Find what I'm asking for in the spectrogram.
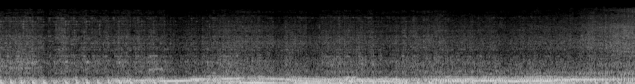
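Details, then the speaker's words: Honda Supra X 125 after engine repair, still smooth after riding: low, even exhaust note rising and settling through gentle revs without ticking or knocking; engine pulls smoothly. "ini kondisi mesinnya habis kita berserat berserat pun masih tetap halus ya"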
